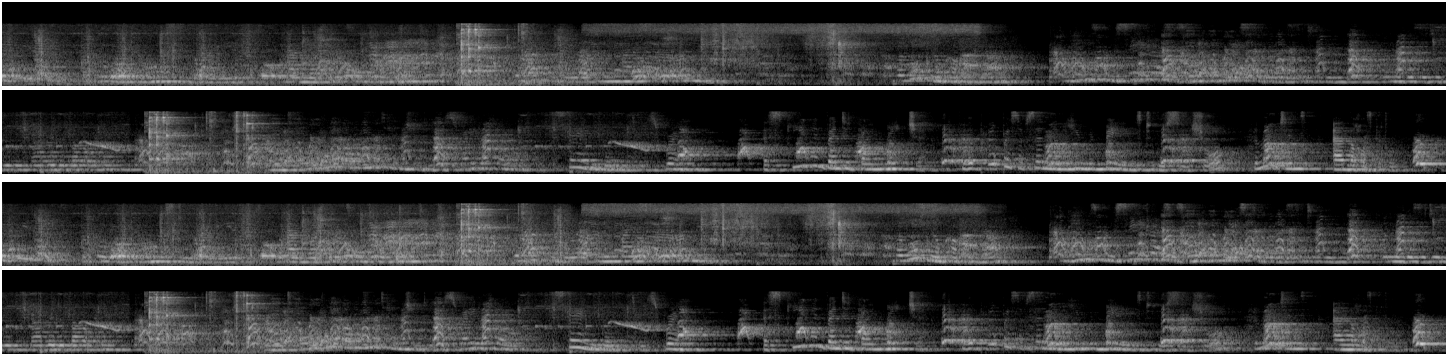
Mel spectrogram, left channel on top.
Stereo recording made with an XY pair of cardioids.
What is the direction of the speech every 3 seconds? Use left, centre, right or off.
right, right, right, right, right, right, right, centre, left, left.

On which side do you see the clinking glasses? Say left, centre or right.
centre.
